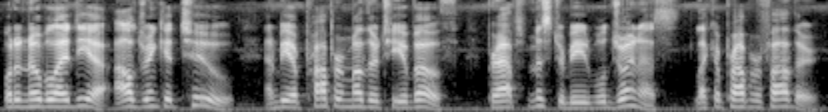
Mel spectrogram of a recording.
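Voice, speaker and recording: A man's voice: high voice, fairly quick, voice pushed up, poor audio. A man voicing a doting, sentimental mother in a storybook. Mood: delighted. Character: doting, sentimental mother, grown woman, determined.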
